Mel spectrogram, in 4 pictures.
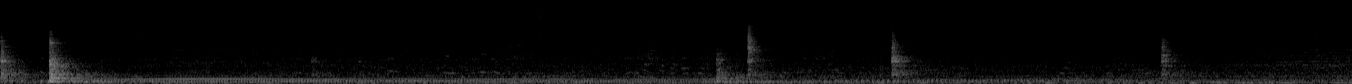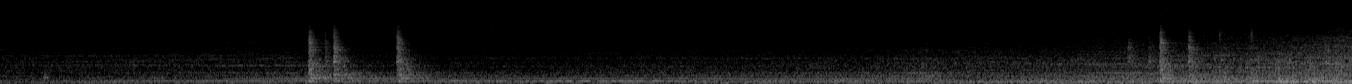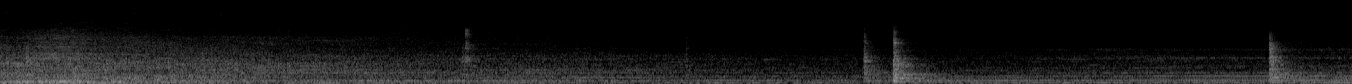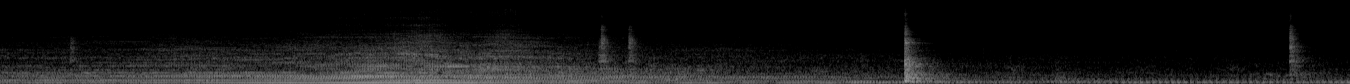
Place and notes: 岐頭碼頭, Baisha Township - In the dock
In the dock
Zoom H2n MS+XY
Penghu County, Baisha Township, 22 October 2014, 10:26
